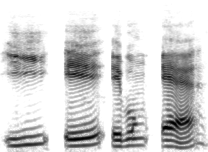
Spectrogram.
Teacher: ই, এ এবং এ, এই সাউন্ড গুলো সামনের দিক থেকে উচ্চারিত হচ্ছে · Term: সম্মুখ স্বরধ্বনি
